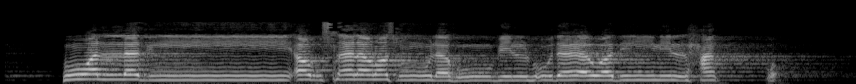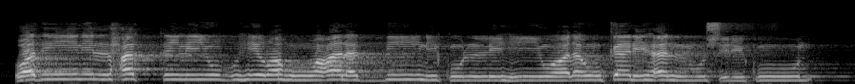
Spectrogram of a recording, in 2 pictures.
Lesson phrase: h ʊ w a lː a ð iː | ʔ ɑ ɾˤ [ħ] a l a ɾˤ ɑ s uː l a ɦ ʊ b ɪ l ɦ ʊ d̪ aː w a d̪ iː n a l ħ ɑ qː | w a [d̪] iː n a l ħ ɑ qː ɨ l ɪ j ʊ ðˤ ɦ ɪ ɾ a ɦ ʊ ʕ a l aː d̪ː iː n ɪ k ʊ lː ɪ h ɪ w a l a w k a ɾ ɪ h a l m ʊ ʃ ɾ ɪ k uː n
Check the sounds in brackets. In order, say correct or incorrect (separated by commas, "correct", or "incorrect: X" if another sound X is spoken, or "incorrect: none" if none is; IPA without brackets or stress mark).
incorrect: s, correct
